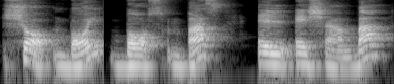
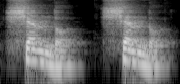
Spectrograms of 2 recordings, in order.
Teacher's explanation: we pronounce the double L as sh sound and the Y as sh sound too.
